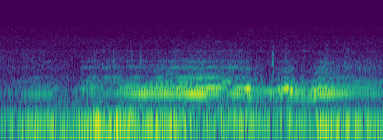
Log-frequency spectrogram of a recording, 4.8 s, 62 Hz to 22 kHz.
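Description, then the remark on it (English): A passenger train with a sleeping car of green curtain berths rumbles steadily along the rails, a continuous low roar with a wavering tonal drone riding above it, fairly loud throughout, with no voices. “Walking quietly up the narrow aisle of the car, between 2 rows of green curtain berths, Clark Kent cannot help but pass drawing room C, the one, as you remember, occupied by Mrs.”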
